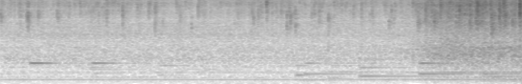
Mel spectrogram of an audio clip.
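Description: A steady spray of water like rain, growing louder near the end, with faint sustained musical tones underneath.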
